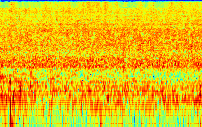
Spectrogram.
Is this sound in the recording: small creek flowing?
yes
